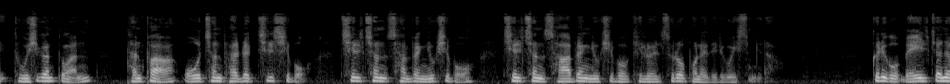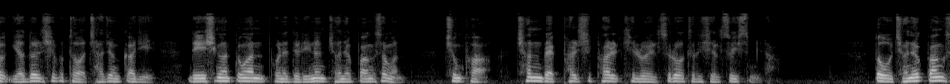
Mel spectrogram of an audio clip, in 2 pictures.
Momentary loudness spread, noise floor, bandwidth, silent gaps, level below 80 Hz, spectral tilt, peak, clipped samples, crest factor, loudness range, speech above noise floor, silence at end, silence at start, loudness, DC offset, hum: 13 LU; -62 dBFS; 11.5 kHz; none; -60 dBFS; -6.5 dB/octave; -8 dBFS; under 0.1%; 18 dB; 3 LU; 37 dB; 0 s; 0 s; -26 LUFS; under 0.1%; none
